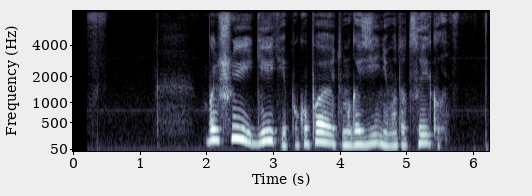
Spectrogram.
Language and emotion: Russian, sad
